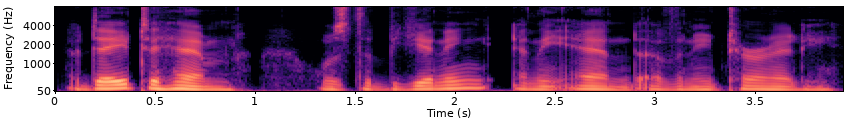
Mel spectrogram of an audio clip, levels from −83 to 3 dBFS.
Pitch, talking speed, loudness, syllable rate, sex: 100 Hz, 200 wpm, -19 LUFS, 5.3 syllables/s, male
